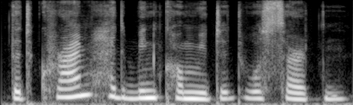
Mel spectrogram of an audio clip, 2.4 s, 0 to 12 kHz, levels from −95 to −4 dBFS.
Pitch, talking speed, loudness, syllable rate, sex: 235 Hz, 180 wpm, -15 LUFS, 5.1 syllables/s, female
